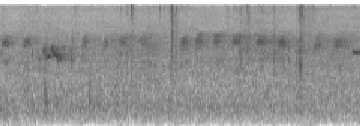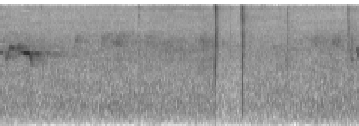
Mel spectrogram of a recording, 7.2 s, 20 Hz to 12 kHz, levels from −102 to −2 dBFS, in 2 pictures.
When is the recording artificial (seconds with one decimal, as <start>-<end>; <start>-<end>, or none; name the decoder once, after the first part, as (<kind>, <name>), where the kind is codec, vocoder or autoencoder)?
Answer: 3.0-3.9 (autoencoder, DAC-VAE); 5.1-6.5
